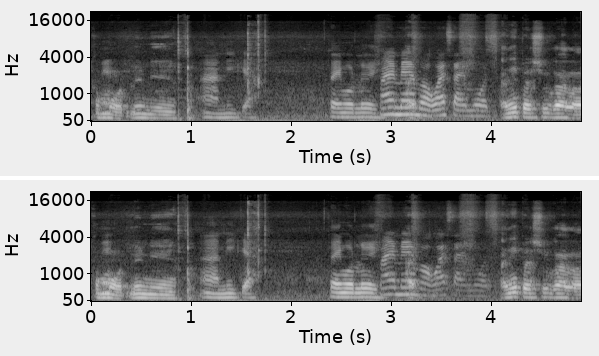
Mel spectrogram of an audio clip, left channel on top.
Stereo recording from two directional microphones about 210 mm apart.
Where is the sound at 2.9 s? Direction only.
30° left (ahead or behind).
